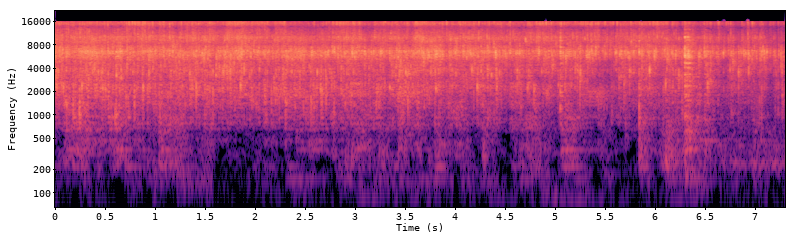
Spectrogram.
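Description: Fennel seeds, mustard seeds and urad dal sizzling in hot sesame oil in a metal kadai while a metal ladle stirs and scrapes them around the pan, with a louder knock of the ladle about six seconds in. This is the tempering stage before the onions go in.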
